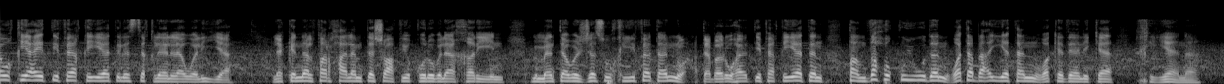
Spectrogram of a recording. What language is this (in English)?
Arabic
